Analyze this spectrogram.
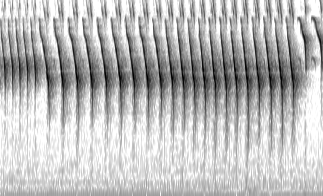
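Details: Domestic canary singing to encourage other canaries: a fast, steady series of loud, sharply descending chirps repeated about seven per second.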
